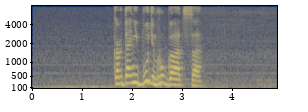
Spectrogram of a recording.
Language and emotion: Russian, angry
